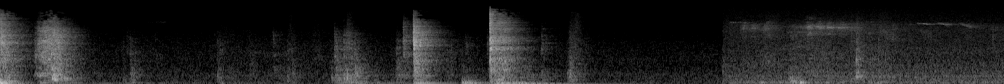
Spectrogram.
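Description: A series of sharp clunks and knocks, typical of an interior door and its latch being opened and shut, with about six distinct knocks in the first six seconds, then quieter room noise.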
